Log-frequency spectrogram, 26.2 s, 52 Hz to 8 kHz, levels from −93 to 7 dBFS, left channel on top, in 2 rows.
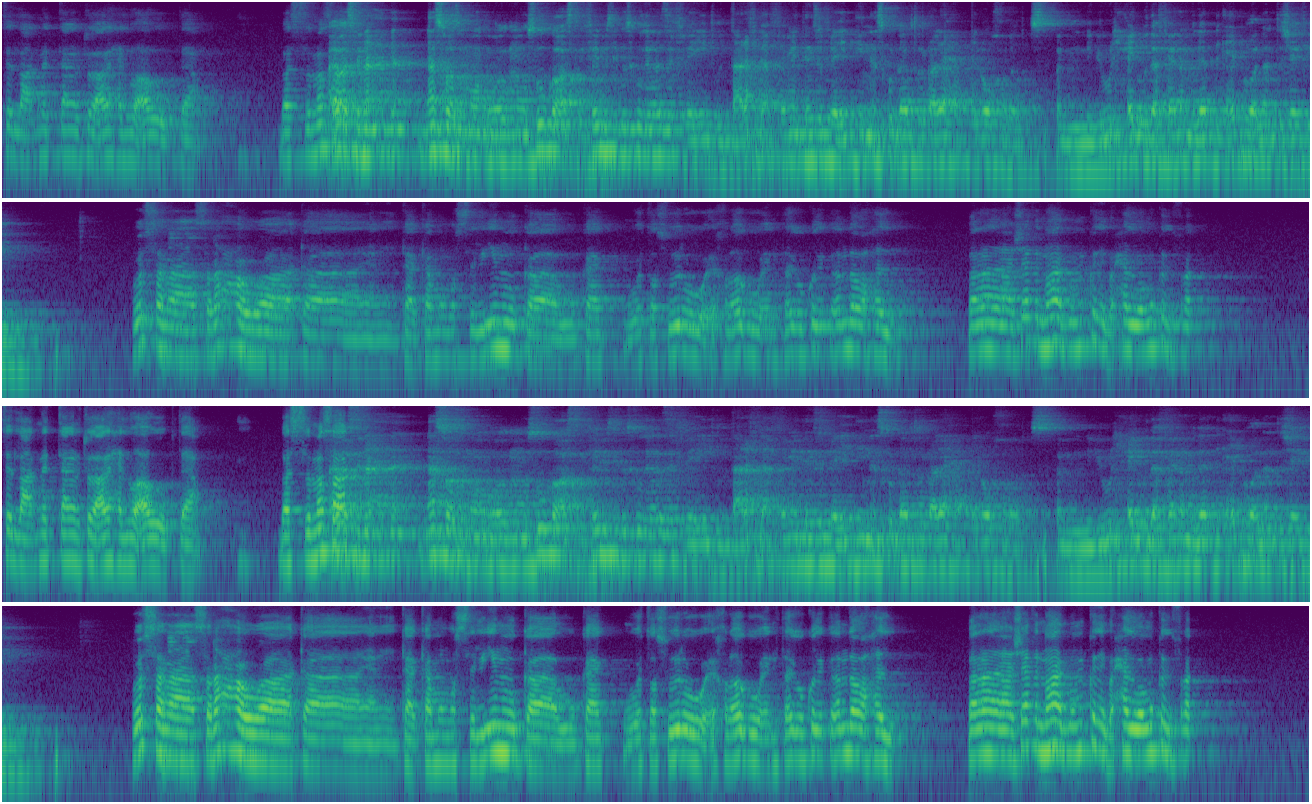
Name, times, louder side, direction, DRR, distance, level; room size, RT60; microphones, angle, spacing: voice 1, 0.0-2.0 2.4-2.5 2.8-3.5 14.4-22.1 22.7-25.0, right 6 dB, 85° right, 0.3 m, -24 dB
voice 2, 3.3-13.2, left 1 dB, 50° left, 1.4 m, -29 dB
13.5 x 10.0 x 2.4 m
head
